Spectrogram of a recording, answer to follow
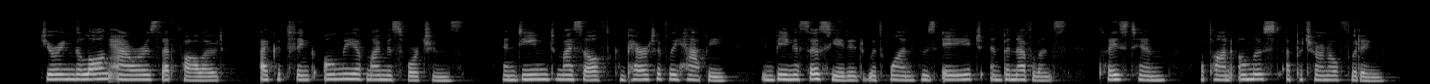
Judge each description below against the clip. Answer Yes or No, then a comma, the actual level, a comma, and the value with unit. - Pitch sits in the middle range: No, high, 220 Hz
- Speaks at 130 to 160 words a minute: Yes, average, 145 wpm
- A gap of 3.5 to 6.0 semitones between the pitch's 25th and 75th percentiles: No, narrow, 2.4 semitones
